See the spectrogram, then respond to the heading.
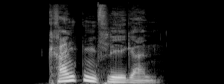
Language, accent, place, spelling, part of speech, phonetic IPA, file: German, Germany, Berlin, Krankenpflegern, noun, [ˈkʁaŋkn̩ˌp͡fleːɡɐn], De-Krankenpflegern.ogg
- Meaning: dative plural of Krankenpfleger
